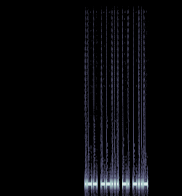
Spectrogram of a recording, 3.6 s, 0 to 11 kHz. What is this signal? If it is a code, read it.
Morse code, heard as a keyed tone, about 44 wpm, 700 Hz. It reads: W7NX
